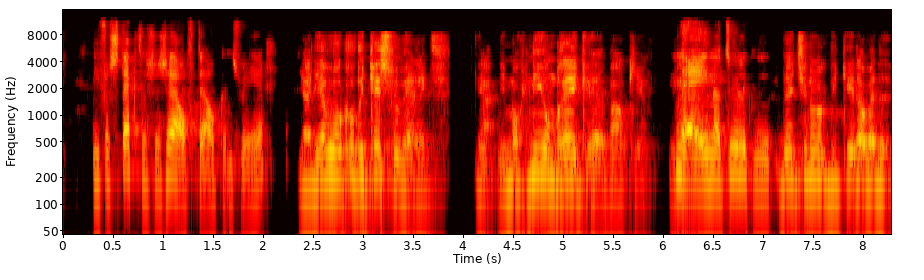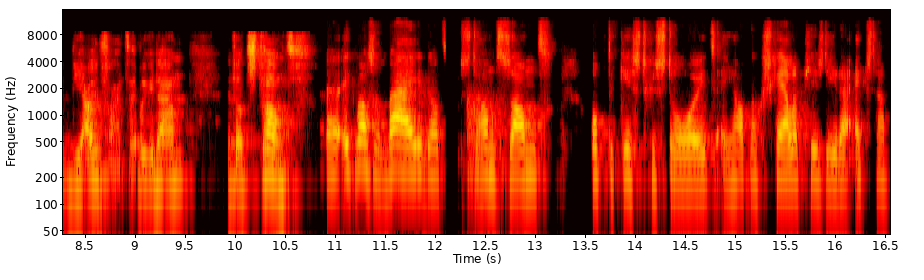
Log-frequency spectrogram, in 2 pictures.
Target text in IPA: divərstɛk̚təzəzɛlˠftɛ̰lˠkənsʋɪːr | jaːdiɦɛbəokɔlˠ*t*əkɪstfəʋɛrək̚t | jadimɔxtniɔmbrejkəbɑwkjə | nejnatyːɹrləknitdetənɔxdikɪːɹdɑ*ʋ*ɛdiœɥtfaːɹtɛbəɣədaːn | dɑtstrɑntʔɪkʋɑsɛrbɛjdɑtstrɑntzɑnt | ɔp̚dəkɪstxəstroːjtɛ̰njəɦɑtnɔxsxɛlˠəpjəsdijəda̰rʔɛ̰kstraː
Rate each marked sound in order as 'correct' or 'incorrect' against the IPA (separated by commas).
incorrect, correct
